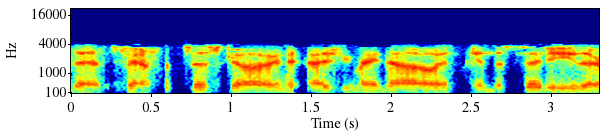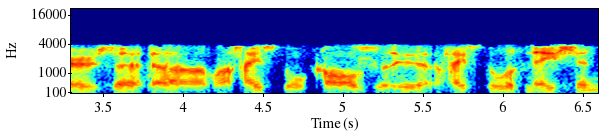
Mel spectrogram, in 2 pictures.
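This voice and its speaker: Against a quiet background, a man talks at a moderate pace with hardly any pauses, the sound dry with no echo. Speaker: church planter. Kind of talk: interview answer. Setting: phone line. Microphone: phone line.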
